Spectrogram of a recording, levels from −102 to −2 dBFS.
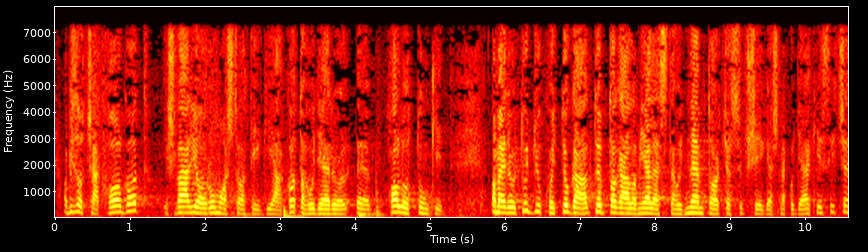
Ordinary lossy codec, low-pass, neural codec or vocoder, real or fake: MP3, 64 kbps; 7.2 kHz; none; real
